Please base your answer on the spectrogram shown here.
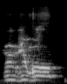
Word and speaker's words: Igbo: Whereby our original pronunciation of our name is Igbo.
